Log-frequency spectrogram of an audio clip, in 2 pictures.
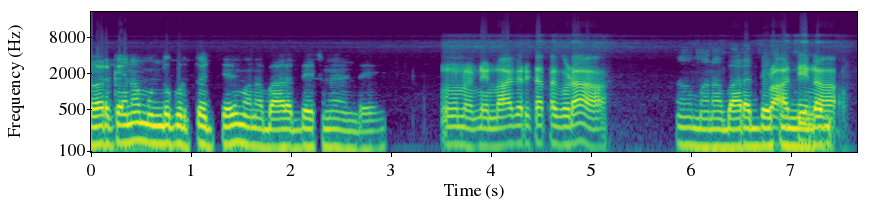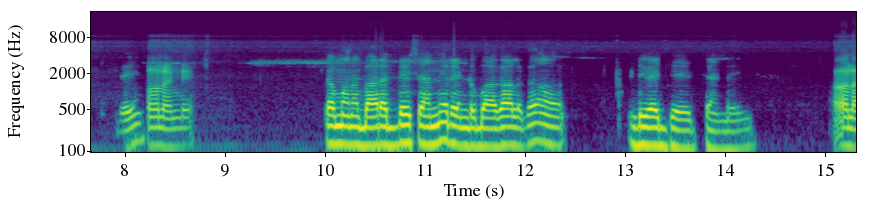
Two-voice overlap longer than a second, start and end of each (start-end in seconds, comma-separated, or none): none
